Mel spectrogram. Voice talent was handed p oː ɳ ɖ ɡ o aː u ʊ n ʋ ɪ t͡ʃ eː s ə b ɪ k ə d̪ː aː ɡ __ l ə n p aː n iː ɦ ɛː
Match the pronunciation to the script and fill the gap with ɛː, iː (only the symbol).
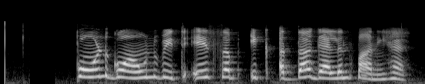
ɛː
